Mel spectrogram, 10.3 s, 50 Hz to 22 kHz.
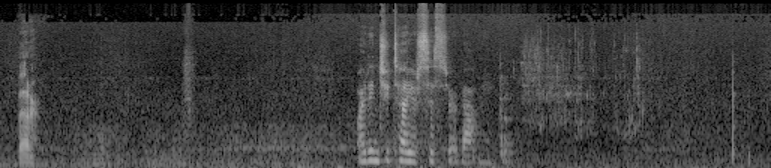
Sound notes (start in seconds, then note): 6.8 pouring water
